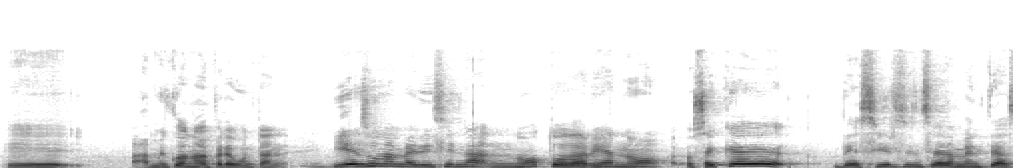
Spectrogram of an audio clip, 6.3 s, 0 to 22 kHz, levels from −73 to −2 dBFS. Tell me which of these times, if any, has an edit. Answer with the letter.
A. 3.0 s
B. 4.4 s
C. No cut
C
